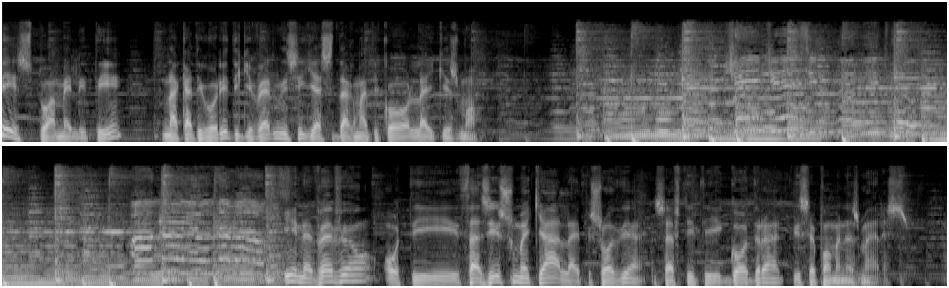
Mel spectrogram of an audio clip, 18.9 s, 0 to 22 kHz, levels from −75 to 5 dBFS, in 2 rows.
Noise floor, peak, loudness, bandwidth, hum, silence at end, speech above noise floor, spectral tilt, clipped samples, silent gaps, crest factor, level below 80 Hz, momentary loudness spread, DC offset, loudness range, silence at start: -40 dBFS; -2 dBFS; -20 LUFS; 12.5 kHz; none; 0 s; 20 dB; -5 dB/octave; under 0.1%; none; 18 dB; -38 dBFS; 7 LU; under 0.1%; 3 LU; 0 s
